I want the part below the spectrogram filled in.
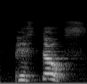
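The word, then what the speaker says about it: Pistos (πιστός): Pistos is how you pronounce that in the Greek.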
